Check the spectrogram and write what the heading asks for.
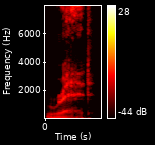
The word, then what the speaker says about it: read: is pronounced like read read in the present is pronounced like read but in the past it's red but in the past it's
